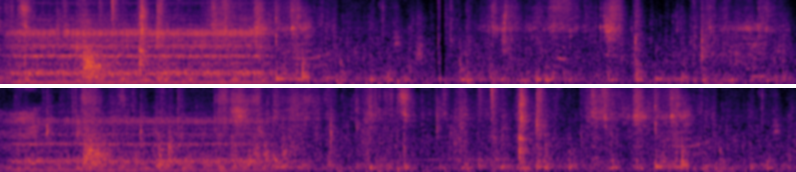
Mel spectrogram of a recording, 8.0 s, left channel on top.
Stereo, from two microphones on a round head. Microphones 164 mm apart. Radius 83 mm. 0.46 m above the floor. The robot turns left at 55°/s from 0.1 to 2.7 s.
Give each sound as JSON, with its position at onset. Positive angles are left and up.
{"t": 0.8, "sound": "a pop", "side_deg": 45, "distance_m": 1.5}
